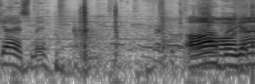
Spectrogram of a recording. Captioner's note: speaks foreign language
